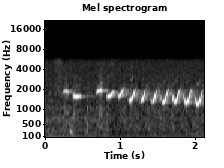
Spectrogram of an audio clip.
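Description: A person whistling a high, clear note: a few short gliding notes, then a fast warbling trill of about seven wavers a second through the second half.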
